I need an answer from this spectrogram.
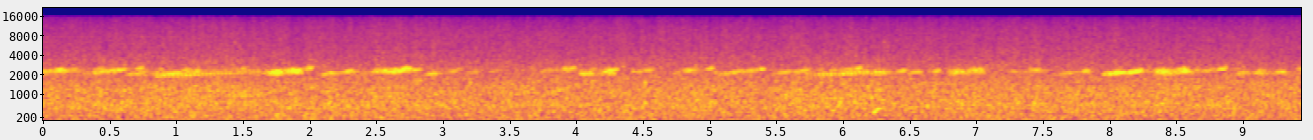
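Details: A forest river with frogs: a continuous run of high, rattling trilled calls, bursts overlapping one after another, rides on top of heavy, constant water noise.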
